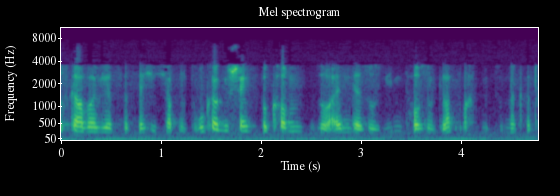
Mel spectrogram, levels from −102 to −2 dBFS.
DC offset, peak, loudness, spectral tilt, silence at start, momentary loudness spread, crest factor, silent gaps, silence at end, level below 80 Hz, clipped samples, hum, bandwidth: under 0.1%; -10 dBFS; -29 LUFS; -4.5 dB/octave; 0 s; 16 LU; 20 dB; none; 0.05 s; -54 dBFS; under 0.1%; none; 6.6 kHz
